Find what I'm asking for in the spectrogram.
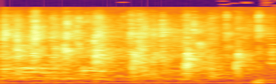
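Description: A short, soft burst of audience applause: many hands clapping in a dense, crackling patter with a few sharper claps standing out, and no one speaking.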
